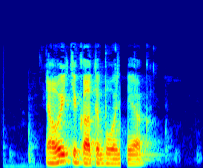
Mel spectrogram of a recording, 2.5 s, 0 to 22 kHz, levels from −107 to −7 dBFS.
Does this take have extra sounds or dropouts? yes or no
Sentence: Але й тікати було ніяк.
yes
